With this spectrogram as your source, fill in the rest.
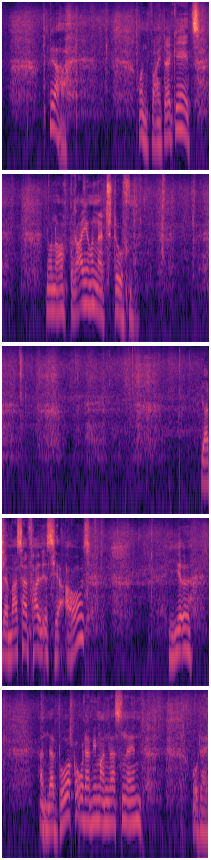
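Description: A middle-aged man talks with animation, close by, outdoors.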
